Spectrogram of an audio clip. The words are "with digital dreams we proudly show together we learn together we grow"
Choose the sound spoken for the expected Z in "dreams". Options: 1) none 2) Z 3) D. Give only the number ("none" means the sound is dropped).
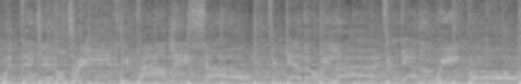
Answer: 2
